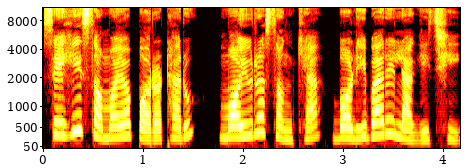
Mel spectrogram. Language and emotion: Odia, neutral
